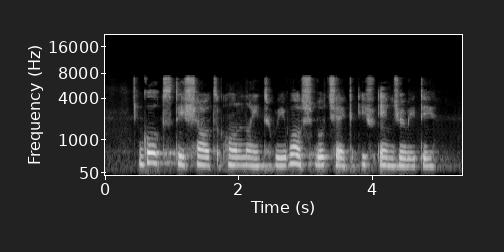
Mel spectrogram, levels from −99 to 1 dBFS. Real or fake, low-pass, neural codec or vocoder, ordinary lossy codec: fake; 7.2 kHz; codec, 16 kHz, 4 kbps, X-Codec, WavLM features, trained on Multilingual LibriSpeech; none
